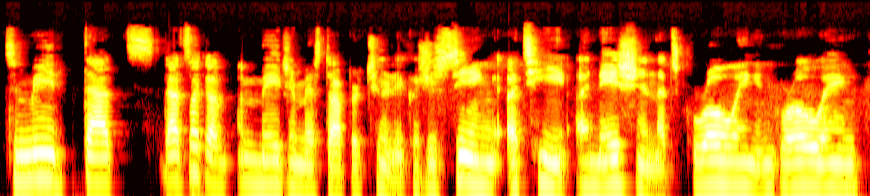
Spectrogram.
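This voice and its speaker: A man's voice: mid-range voice, fairly even intonation, normal speed, warm tone. A man in casual podcast chat, rambling with lots of fillers and restarts. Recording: dull lo-fi audio.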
